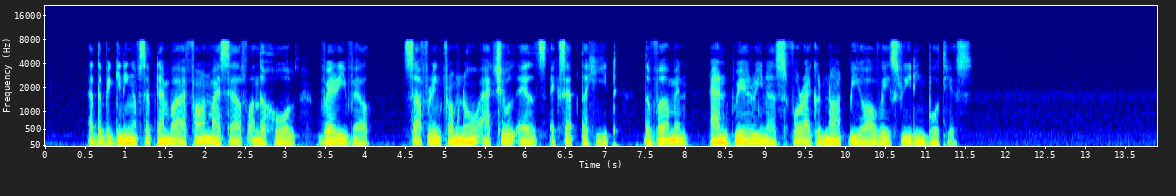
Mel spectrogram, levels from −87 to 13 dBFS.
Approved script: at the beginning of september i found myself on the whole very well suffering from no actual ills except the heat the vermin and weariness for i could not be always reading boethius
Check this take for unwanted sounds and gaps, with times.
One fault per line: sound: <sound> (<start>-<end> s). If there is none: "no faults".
no faults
